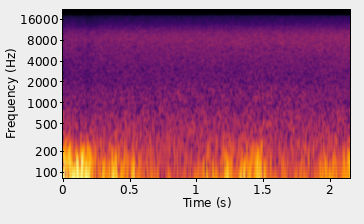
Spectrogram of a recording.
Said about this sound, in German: auch langsam furchtbar windig wird. Vor allem windig hier ich im Norden. was die Mikrofone da rausgeholt haben.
